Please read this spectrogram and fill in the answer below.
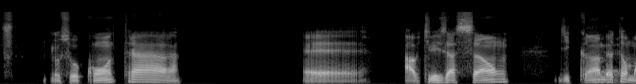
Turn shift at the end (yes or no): no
